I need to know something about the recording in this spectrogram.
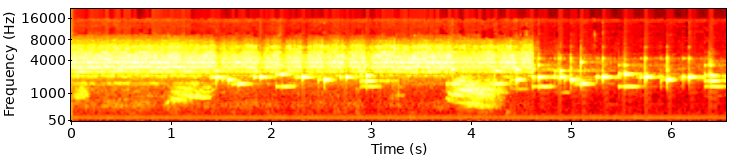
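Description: Smartphone ringtone for an incoming call: a quick melody of short notes that steps up and down and repeats, starting about a second and a half in. It plays over a steady hiss that stops about two-thirds of the way through.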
